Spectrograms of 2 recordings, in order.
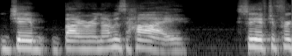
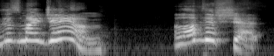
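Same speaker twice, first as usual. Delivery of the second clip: higher-pitched, lightly acted enthusiasm; delighted fan; 8 semitones higher than usual. Fan recalling Family Matters, delighted. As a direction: gush like a happy viewer. Delighted younger self watching favorite show.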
